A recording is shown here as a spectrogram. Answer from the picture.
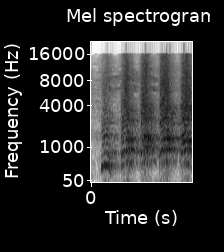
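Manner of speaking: big high burst of laughter; loud laugh. Real, not acted. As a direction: crack up loudly. Host cracks up.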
